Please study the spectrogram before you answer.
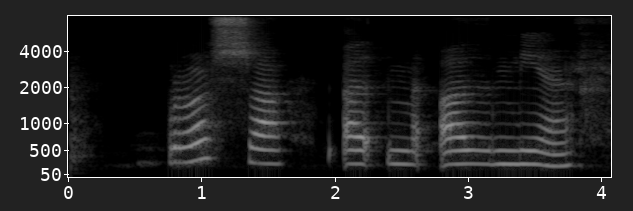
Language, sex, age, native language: Icelandic, female, 10, Icelandic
